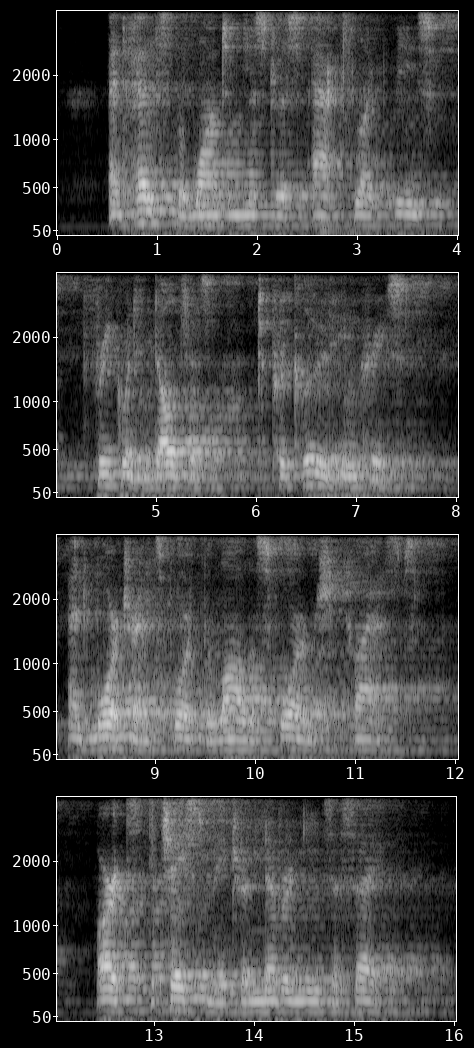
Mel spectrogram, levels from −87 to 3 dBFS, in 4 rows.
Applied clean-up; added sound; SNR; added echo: neural separator model SepFormer DNS4.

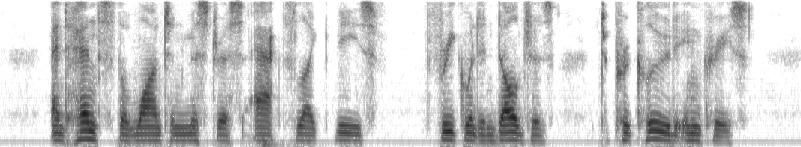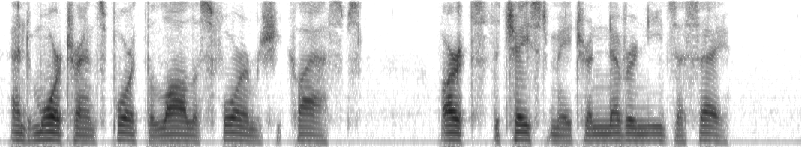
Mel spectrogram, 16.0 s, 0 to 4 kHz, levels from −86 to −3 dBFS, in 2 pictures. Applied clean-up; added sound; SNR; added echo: none; none; none; none.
